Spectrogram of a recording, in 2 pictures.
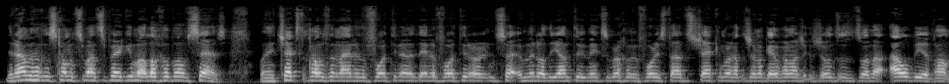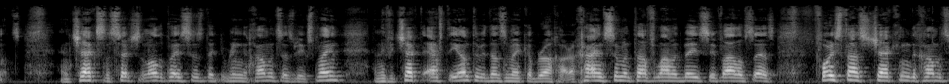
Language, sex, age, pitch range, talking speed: English, male, 30-49, 155-180 Hz, 295 wpm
